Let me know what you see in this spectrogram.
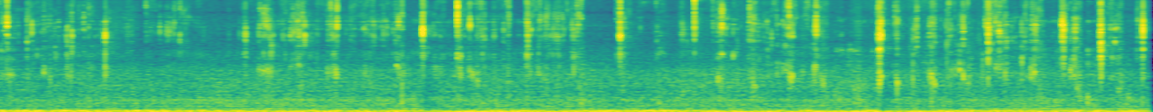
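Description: Close-miked chewing and biting of chewy braised meat, with many irregular sharp wet mouth clicks and smacks.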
